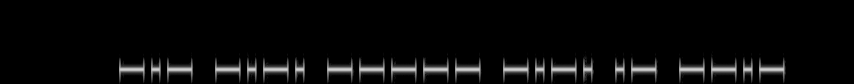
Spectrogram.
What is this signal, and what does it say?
Morse code, heard as a keyed tone, about 15 wpm, 700 Hz. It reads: KC0CAQ
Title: USA Call Signs - 6 Characters - 4x Character Spacing - 15wpm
